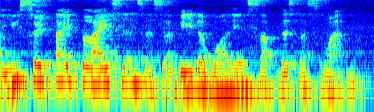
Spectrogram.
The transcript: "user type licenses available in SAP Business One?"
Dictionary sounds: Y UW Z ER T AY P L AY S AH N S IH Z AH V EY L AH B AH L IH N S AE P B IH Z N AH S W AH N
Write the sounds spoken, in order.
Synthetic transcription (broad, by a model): Y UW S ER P AY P L AY S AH N S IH S AH V EY L AH B AH L IH N S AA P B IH S N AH S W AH N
